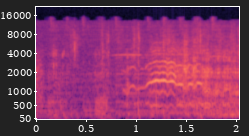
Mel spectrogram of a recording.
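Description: A horse whinnying about a second in, a short call that rises and falls several times, over hoofbeats on grass as horses trot about.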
